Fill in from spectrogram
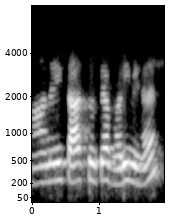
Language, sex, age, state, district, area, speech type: Hindi, female, 45-60, Uttar Pradesh, Varanasi, urban, conversation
